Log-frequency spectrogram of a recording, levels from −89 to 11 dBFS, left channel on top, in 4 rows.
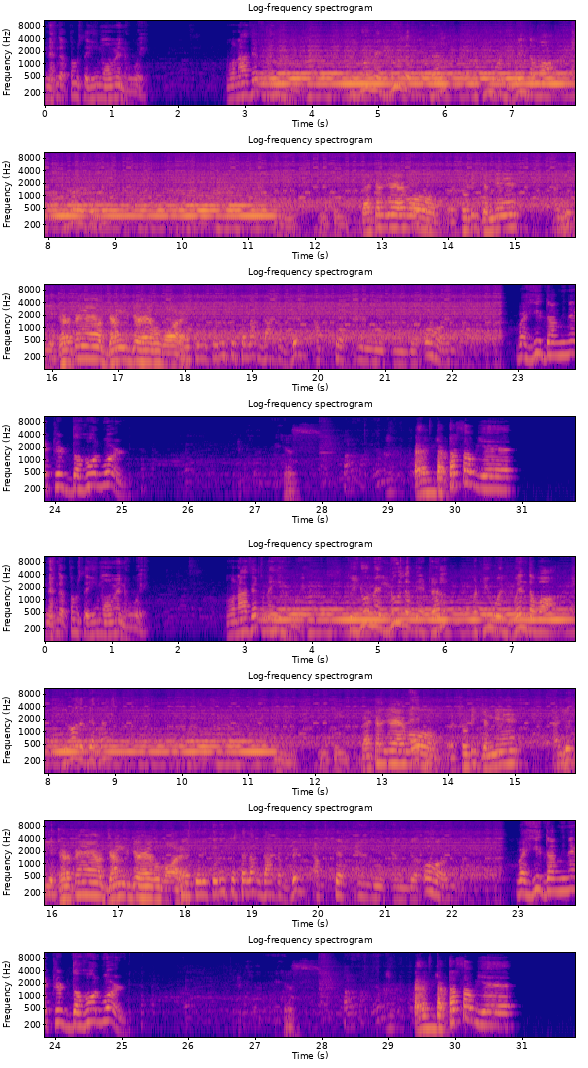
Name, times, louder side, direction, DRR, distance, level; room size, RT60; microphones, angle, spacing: voice 1, 0.0-1.5 2.7-6.1 6.4-7.8 8.1-9.1 10.0-10.3 10.8-11.0 13.4-13.8 15.5-16.1 17.9-22.2 23.0-25.1 25.9-26.1 26.7-26.9 27.3-27.6 27.9-29.4, right 3 dB, 40° right, 0.6 m, -32 dB
sound 1, 3.1-11.5, left 2 dB, 80° left, 0.5 m, -25 dB
sound 2, 7.9-22.8, left 5 dB, 25° left, 0.4 m, -37 dB
voice 2, 11.3-11.7 12.0-15.0 15.6-18.0 27.4-27.9, left 1 dB, 5° right, 0.9 m, -25 dB
voice 3, 29.4-30.8, right 1 dB, 80° right, 1.2 m, -26 dB
3.0 x 2.2 x 3.7 m
head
